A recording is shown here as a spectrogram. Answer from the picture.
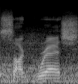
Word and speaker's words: Sagres: The Sagres is how you say it in their language.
